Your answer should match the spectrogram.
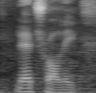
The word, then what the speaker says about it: literally: Por cierto, pronunciación, letra, qué buena letra, y luego Lee, como Bruce Lee, literally.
